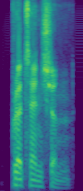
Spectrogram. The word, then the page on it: Pretension: British English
